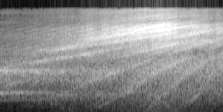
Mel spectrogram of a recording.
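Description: A rising synth sweep in an electronic drum and bass track: many tones glide upward together and slowly grow louder, with no beat underneath.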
